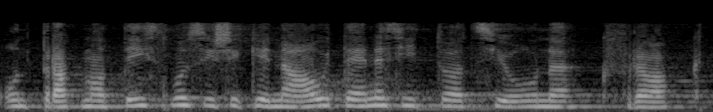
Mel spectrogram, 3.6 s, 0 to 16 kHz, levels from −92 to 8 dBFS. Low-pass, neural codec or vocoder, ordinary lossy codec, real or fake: 7.2 kHz; none; MP3, 48 kbps; real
